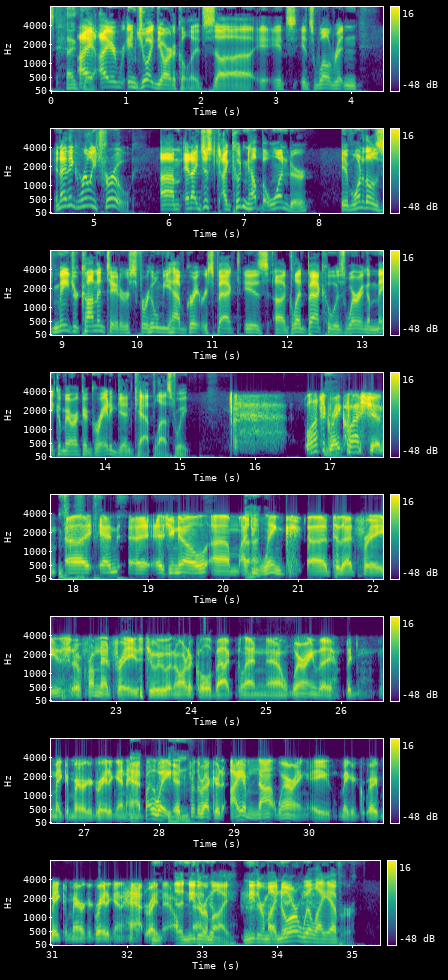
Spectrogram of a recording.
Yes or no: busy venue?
no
